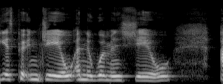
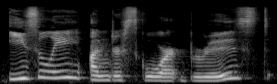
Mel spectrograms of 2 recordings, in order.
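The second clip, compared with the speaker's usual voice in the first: slow spelling out; much slower than usual. Shown as a demonstration. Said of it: "It's at".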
